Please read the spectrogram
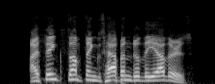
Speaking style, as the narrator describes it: shouted in his ear

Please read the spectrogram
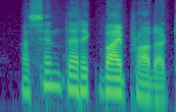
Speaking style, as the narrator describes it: Eva murmured thoughtfully

